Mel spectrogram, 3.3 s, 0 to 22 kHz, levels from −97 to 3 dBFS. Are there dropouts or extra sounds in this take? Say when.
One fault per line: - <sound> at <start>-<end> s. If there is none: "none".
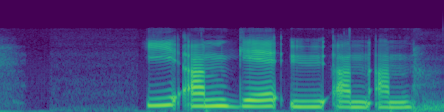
none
